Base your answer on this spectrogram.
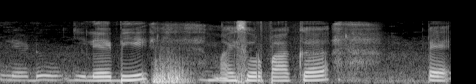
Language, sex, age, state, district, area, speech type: Malayalam, female, 60+, Kerala, Idukki, rural, spontaneous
